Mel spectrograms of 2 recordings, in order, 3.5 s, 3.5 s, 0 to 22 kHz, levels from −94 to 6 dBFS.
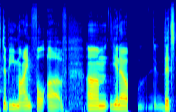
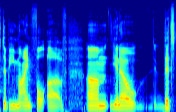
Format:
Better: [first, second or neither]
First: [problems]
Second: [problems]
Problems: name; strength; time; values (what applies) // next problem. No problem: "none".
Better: second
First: audio cutting out; at 2.5 s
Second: none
